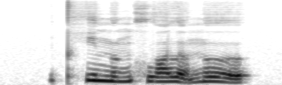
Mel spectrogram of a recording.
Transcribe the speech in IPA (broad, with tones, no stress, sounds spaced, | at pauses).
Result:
pʰ i˥ n̪ ʊ˧˥ ŋ x w ɔ˧˥ l ɤ̰˨˩ n̪ o˥˩ ʊ̯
